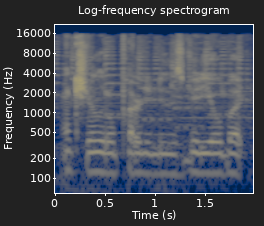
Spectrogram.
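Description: A man talks through a video game in a loose, rambling way, full of ums and uhs and repeated phrases. His pitch stays flat and even throughout. Soft background music runs faintly under his voice. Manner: rambling, repeats himself, many fillers; says he is talking fast to keep it short. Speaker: gaming YouTuber. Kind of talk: casual gaming commentary.

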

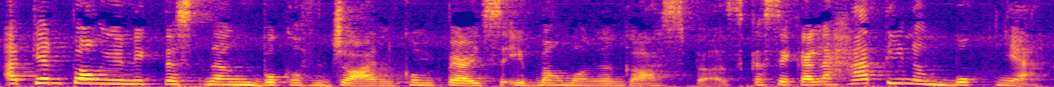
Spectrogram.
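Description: A woman with a Filipino accent preaches a sermon in a high, light voice. She reads scripture aloud and checks in with her listeners through questions. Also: sing-song, fairly quick. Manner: mixes Tagalog and English, reads Bible verses aloud, asks the listeners questions.

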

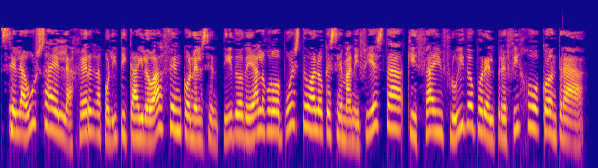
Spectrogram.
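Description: Female news voice-over, fairly high pitch, even measured read, dry booth sound. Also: dry recording. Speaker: news reader. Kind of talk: reading a news article aloud.

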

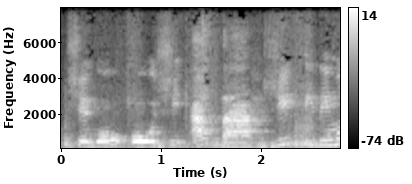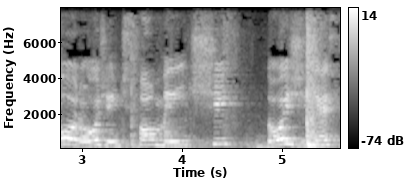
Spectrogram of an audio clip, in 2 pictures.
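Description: A woman's voice: fairly high pitch, very slow. A young woman from Brazil with a Bahian accent, chatting casually to viewers while unboxing in a small room, recorded on a camera mic. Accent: Bahian Brazilian Portuguese. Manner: chatty, addresses viewers often. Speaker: vlogger. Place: small room indoors, plain wall. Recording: echoey room, faint background noise.

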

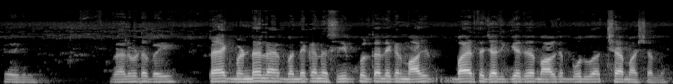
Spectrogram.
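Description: The speaker is a young man from Pakistan vlogging inside a small clothing shop, selling used clothing bundles and repeatedly asking viewers to look and call. Recording on a phone held near him, he speaks fairly quickly in a mid-range, level and slightly bright voice, with a bit of hiss or hum.

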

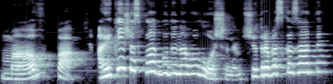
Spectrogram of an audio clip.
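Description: A woman's voice: high voice, wildly swooping pitch, fast. A woman kindergarten teacher giving a literacy lesson, asking the children questions, praising them and singing out syllables.

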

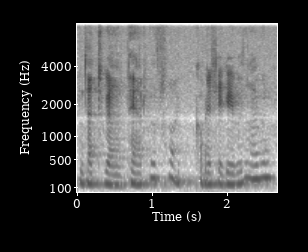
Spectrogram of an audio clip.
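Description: A man from a startup company answering on a conference panel, measured and earnest. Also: a little high, animated, darkish tone, reverberant, a little hiss or hum. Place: conference auditorium, seated at panel table.

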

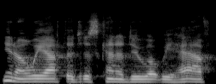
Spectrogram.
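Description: A man's voice: medium pitch, little pitch movement, fast. A middle-aged man hosting an interview from home over a video call, asking easygoing, conversational questions. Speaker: host. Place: home room with shelves. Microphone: webcam on video call.

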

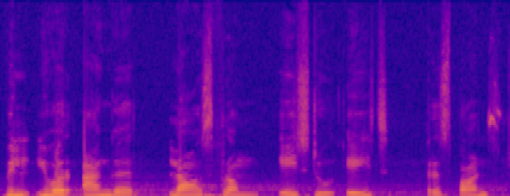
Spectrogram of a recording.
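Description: A woman's voice: on the high side, slow pace, slight background noise. A woman solemnly reading scripture aloud as a lector in a church. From India. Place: large indoor church, at a lectern. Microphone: gooseneck microphone on lectern. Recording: echoey church reverb.

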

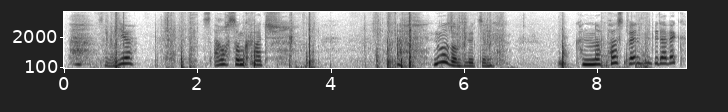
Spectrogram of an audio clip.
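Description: A woman's voice: sits high, sing-song, takes it slowly, pauses often. A woman vlogging in a casual chat, talking to herself with exasperated asides and muttered comments. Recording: noisy home recording.

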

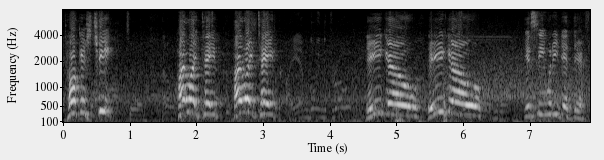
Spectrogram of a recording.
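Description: Casting: man, very high voice, cocky game trash talk. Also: slow, long pauses, a bit bright, slight background noise, poor audio. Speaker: gamer. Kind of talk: trash-talking game commentary.

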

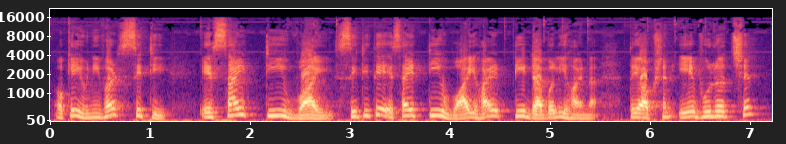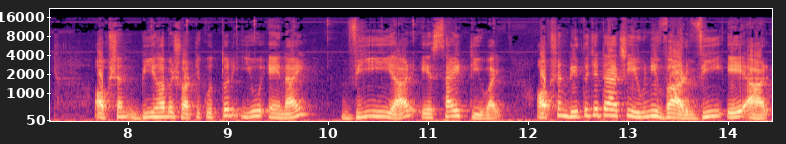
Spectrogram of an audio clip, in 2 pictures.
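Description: Man, fairly high voice, spelling lesson, letter-by-letter, repeats each word, talks to students. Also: darkish tone. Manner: addresses students directly. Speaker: English teacher. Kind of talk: exam-prep spelling lesson.

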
